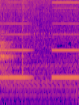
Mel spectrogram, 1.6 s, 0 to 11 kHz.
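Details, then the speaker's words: 2006 Saab 9-3 Aero V6 turbo 6-speed manual with a used eBay engine computer plugged in, at key-on: two short chimes, then nothing. No check engine light, warning message shown, no crank, and no communication with the module. "No check engine light. We still get the message. No crank."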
